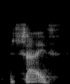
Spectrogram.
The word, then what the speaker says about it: scythe: Scythe.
